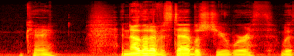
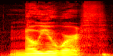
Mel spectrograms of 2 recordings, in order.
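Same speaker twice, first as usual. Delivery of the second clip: forceful command; 7 dB louder, slower than usual. Real, not acted. Closing rallying command.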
